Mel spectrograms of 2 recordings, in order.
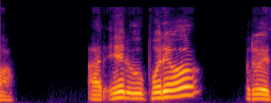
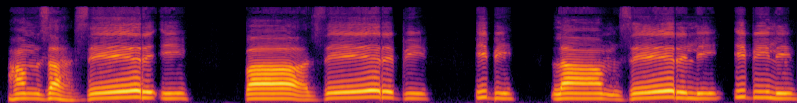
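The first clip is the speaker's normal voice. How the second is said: long, swelling "জের", short "ই"; spelling demonstration; much slower than usual. Shown as a demonstration. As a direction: recite slowly, stretching "জের" in an arch. Teacher models letter-by-letter spelling.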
